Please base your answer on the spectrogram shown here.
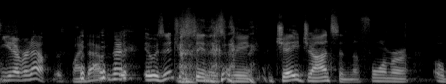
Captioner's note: laughs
